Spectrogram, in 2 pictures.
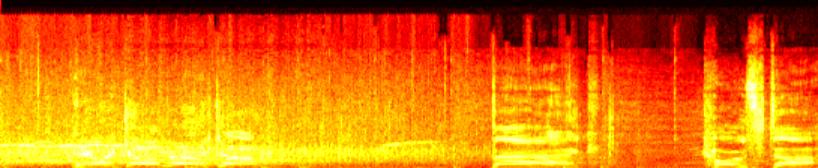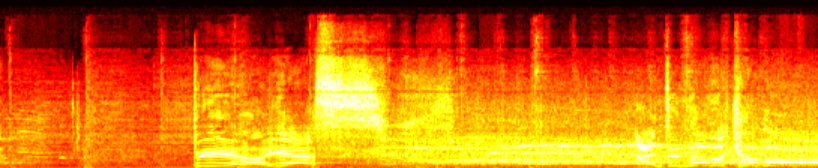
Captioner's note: cheering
